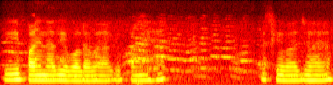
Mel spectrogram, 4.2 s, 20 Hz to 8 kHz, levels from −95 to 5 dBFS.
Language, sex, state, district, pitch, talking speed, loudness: Hindi, male, Bihar, Jamui, 140 Hz, 130 wpm, -19 LUFS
